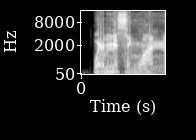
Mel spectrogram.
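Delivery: words growled out. Reading a story aloud, a cultist follower speaking: growled line.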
